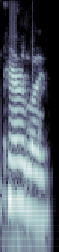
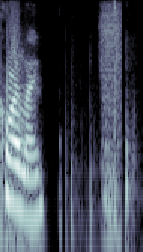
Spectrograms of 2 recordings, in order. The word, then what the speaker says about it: Coraline: So you seen Caroline. Yeah. Coraline. Why you say it like that then? That's gonna bother me. It's Coraline. No, it's not. She even corrects people and says Coraline.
